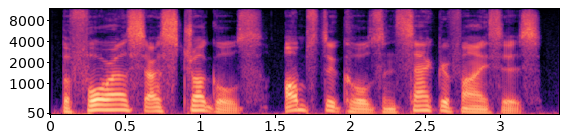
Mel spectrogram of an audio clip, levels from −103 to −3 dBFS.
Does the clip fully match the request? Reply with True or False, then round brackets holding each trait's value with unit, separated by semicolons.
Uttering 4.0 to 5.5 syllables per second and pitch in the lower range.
True (5.2 syllables/s; 115 Hz)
